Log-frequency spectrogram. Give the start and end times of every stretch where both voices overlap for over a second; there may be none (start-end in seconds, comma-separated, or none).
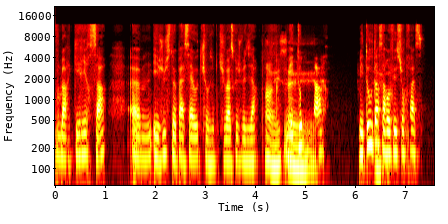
none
